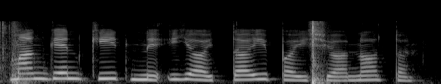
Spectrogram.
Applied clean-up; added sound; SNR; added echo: none; Slam; 11 dB; none.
